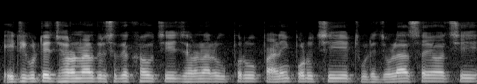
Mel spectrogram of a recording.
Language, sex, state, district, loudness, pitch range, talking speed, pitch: Odia, male, Odisha, Malkangiri, -19 LUFS, 135-145 Hz, 190 wpm, 140 Hz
